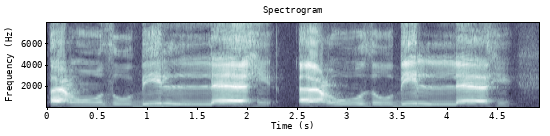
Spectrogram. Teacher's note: So it's not going to be like a'udhu billahi, billahi, inna Allah. We're not going to cut the lam, but hold the lam before you do the fatha.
